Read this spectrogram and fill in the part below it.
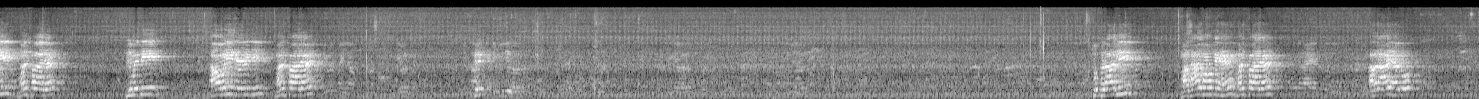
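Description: A man speaks loudly into a microphone over a loudspeaker, outdoors, in short bursts with pauses.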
